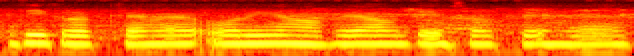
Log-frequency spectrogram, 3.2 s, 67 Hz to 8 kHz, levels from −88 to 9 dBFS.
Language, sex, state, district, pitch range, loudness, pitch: Hindi, female, Haryana, Charkhi Dadri, 160-195 Hz, -14 LUFS, 195 Hz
